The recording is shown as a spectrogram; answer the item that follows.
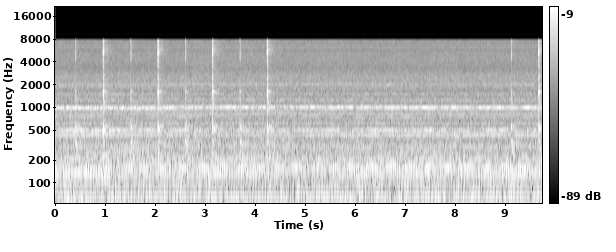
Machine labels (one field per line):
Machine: valve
